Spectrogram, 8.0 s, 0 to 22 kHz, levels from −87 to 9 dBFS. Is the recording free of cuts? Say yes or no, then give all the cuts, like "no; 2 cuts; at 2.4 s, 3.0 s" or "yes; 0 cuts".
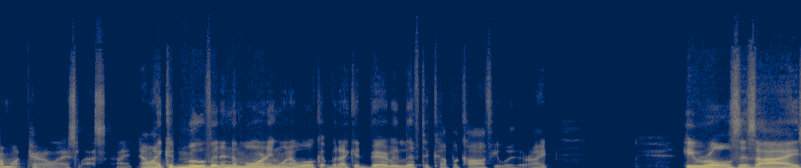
yes; 0 cuts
